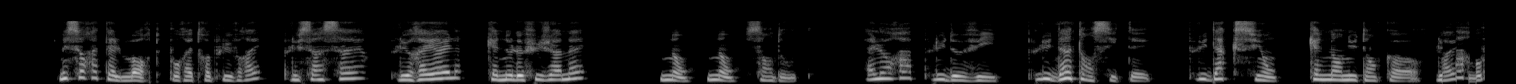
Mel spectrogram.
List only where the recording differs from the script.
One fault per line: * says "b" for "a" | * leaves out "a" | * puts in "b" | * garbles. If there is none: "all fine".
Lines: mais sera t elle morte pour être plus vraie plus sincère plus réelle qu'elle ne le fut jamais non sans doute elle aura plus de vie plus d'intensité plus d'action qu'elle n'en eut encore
* puts in "non"
* garbles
